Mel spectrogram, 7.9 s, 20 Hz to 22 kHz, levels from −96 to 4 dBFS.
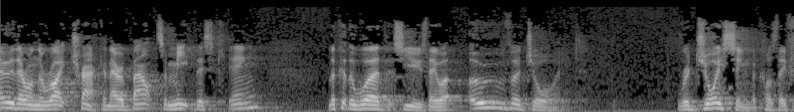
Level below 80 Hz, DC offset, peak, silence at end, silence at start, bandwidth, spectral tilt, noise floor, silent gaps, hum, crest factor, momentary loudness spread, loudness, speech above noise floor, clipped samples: -56 dBFS; under 0.1%; -8 dBFS; 0 s; 0 s; 16.5 kHz; -4.5 dB/octave; -54 dBFS; none; none; 18 dB; 10 LU; -27 LUFS; 28 dB; under 0.1%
